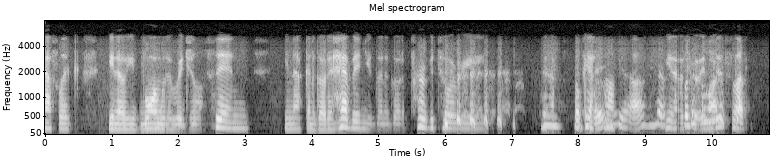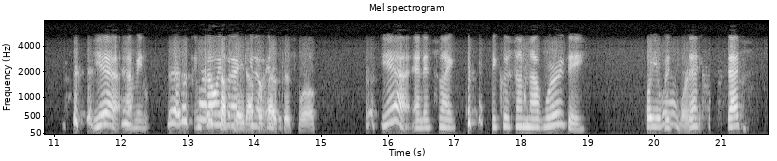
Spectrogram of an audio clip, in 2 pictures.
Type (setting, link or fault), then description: link, phone line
